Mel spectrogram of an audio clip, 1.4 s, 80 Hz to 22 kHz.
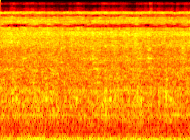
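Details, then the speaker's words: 1971 Chevy pickup with points ignition, power steering and power brakes; deep, steady low rumble with an even beat and no knocks or misses, an old V8 idling smoothly and healthy. "Runs nice and smooth."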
